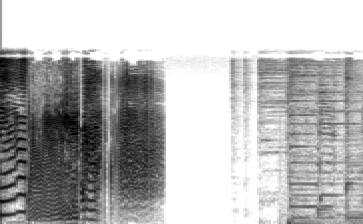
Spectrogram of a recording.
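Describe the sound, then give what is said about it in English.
Two loud, buzzy fart noises close up, the first long and sputtering, then a pause of silence before a second, tonal, wavering blast. No speech. “Now, listen to some fart noises.”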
